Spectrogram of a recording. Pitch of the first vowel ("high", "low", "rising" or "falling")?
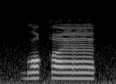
high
